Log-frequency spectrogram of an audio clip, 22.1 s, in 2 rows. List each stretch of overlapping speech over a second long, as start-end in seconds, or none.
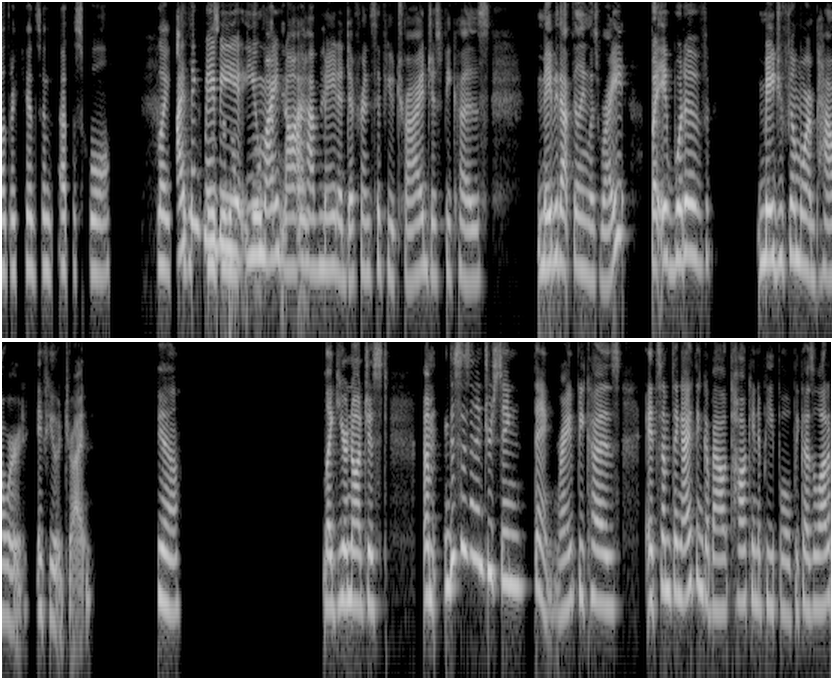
2.3-4.3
